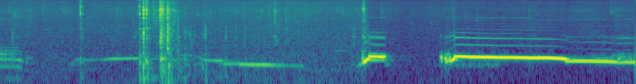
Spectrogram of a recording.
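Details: Puter pelung dove kept as a pet in Indonesia: faint low murmuring and a couple of sharp knocks, then a short coo and a long, slightly falling sustained hollow note.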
